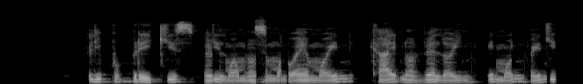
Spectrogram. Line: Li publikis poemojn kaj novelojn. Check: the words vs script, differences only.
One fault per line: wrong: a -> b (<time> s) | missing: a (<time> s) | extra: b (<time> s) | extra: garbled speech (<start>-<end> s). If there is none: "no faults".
extra: garbled speech (2.0-2.9 s)
extra: garbled speech (4.9-5.6 s)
